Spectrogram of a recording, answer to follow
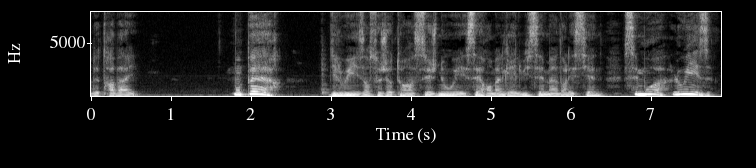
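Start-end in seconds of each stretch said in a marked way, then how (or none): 1.8-2.4 high, loud cry of anguish; distraught call. A narrator's reading. Daughter kneeling to her mad father, distraught call. 6.7-7.8 high, loud, distraught cry; desperate appeal. A narrator's reading. Daughter clutching her father's hands, desperate appeal.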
